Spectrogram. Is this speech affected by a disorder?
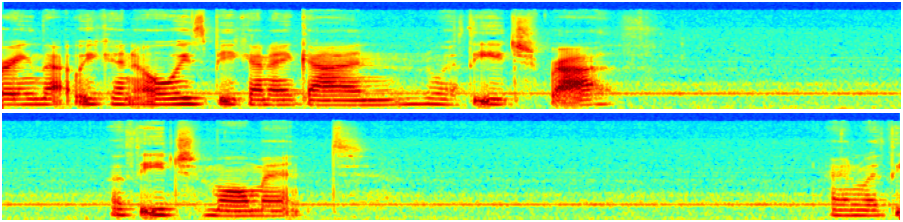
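No.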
